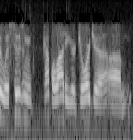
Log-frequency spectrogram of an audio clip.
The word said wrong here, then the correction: Capiluto: I mispronounced it a couple of times, too, but it's Capiluto.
